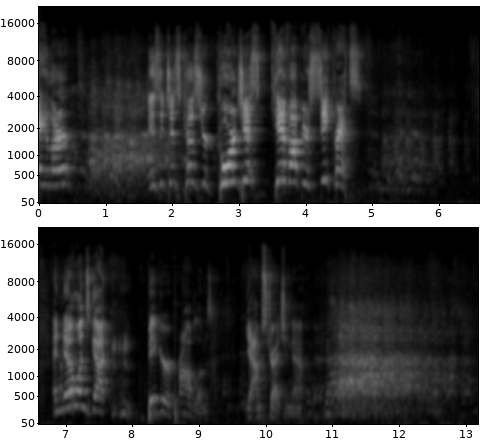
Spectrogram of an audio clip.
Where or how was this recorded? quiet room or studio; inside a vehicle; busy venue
busy venue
